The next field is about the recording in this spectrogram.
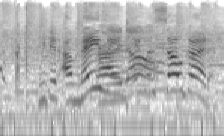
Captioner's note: cheers & applause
